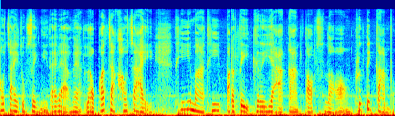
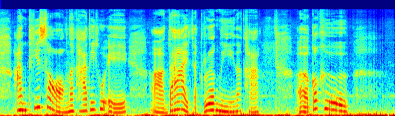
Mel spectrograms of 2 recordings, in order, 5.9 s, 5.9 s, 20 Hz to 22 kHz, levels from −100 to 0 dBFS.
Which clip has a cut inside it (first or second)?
first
